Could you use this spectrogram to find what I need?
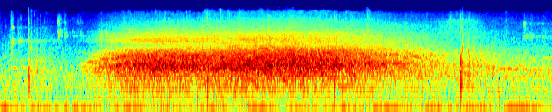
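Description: A crowd cheers and applauds loudly, then fades.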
